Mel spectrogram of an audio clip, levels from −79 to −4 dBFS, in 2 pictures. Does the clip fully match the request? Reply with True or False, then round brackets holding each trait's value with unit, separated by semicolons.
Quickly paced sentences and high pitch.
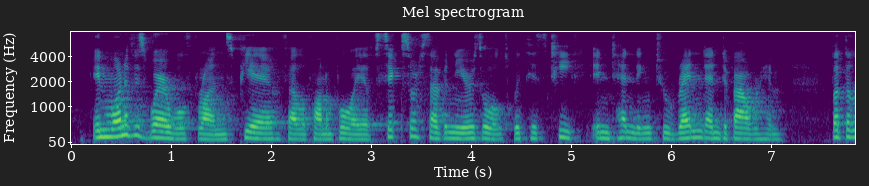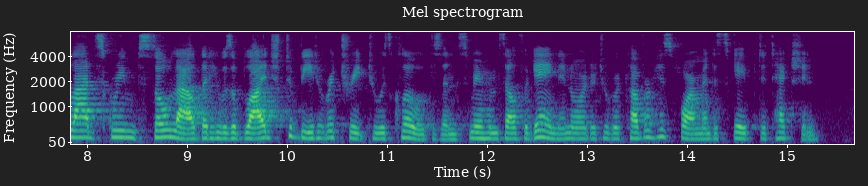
False (220 wpm; 155 Hz)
